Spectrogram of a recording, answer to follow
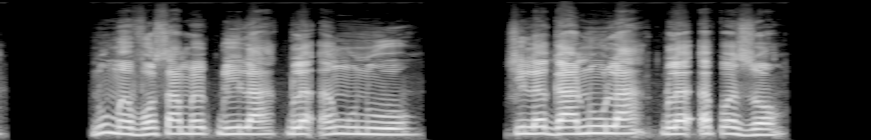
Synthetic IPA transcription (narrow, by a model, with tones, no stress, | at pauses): nũ˦mɛ̃˨vɔ˨sa˦mɛ̃˦k͡pli˦la˦k͡plɛ˦ʔɛ˦ŋũ˦nũ˦wo˦ | t͡ɕi˦lɛ˦ɡa˨nũ˦la˦k͡plɛ˦ʔɛ˦ɸɛ˦zɔ˦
